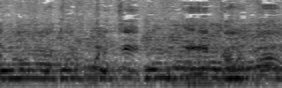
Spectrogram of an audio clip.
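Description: A man speaking, with other voices chattering in the background.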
